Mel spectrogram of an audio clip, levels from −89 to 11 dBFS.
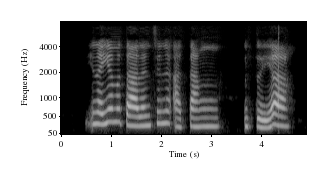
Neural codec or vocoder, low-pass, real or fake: codec, 16 kHz in and 24 kHz out, 1 kbps, XY-Tokenizer; 7.2 kHz; fake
